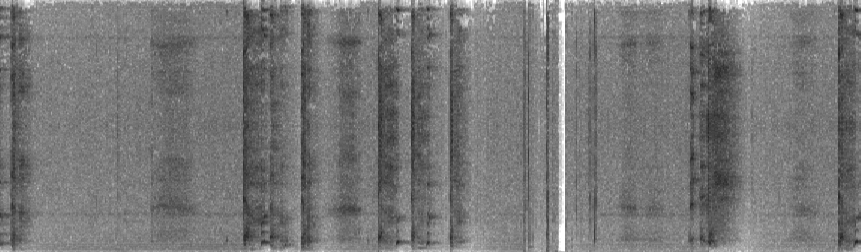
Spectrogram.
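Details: Adult getting over a cold and bronchitis, feeling much better, gives repeated harsh coughs in several bursts, at first trying unsuccessfully to hold them back: cough.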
